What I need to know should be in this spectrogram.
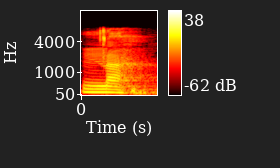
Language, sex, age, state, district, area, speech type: Bengali, male, 18-30, West Bengal, Jalpaiguri, rural, read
